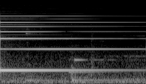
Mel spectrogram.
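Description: An elevator arrival chime rings out, a clear, sustained electronic tone with a second higher note joining partway through, both slowly fading with no voices present.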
